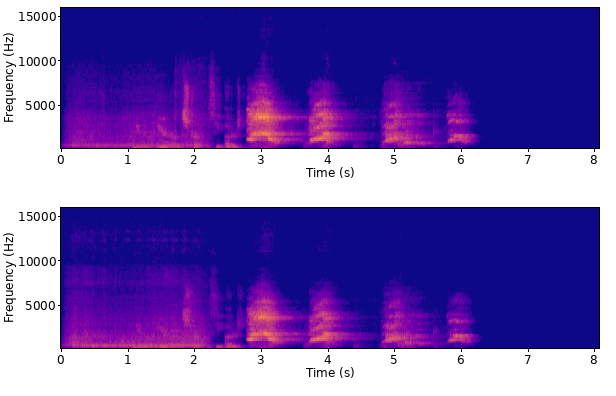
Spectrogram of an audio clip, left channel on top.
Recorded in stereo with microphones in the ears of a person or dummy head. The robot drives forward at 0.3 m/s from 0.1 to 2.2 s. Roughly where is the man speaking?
Centre.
